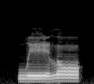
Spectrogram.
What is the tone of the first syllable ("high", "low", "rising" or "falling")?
low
